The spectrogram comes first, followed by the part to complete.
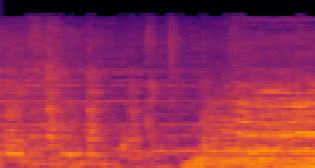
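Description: A child singing a show tune from a musical over instrumental accompaniment. The accompaniment comes in fuller and louder just over a second in.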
